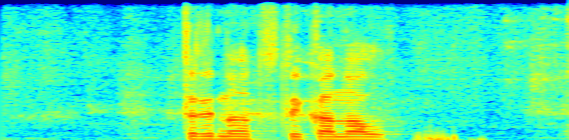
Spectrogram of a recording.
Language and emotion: Russian, neutral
